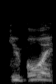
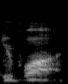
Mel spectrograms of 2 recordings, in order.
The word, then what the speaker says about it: Du Bois: abolitionist visualizations um and actually that is a common mispronunciation dubois did uh specify that he had a preference for dubois instead of dubois to break from the french colonization um but yeah so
